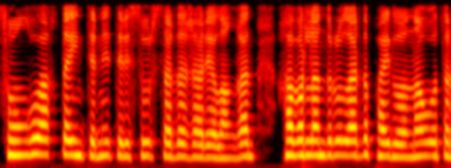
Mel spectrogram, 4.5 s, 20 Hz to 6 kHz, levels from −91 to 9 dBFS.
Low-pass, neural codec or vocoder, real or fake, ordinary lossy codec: 5.4 kHz; none; real; none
